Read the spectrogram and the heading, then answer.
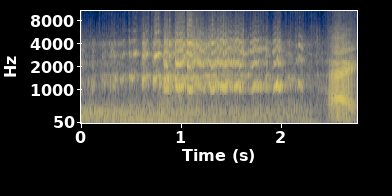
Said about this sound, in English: November 1939. It is late at night. Two cars are speeding along a road. Suddenly, the second swerves ahead and forces the first car into the curb.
